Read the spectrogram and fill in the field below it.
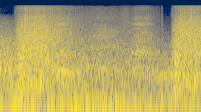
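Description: Water splashes and drips.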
